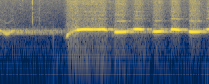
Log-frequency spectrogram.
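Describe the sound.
A woman whistles a clear, bird-like tune, holding a steady pitch before rising into a brighter warbling phrase with fluttering, rhythmic pulses, fairly loud, with no talking.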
